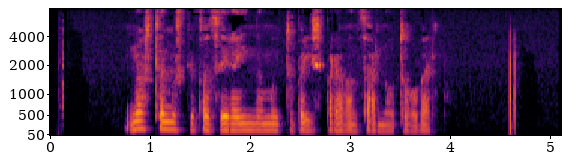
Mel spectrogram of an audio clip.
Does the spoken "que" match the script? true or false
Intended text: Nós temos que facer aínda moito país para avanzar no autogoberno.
true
